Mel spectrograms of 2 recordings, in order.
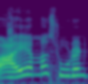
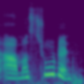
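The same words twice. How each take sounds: First: I am is said fully as two words. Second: I am is contracted into one syllable. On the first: "आई एम a student कहने की बजाय" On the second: "आप बोले"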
